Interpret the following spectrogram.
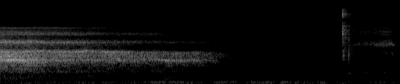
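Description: A woman's long, audible exhale through the mouth during a guided deep breath, fading out about two seconds in. A short mouth sound follows just before she speaks again.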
